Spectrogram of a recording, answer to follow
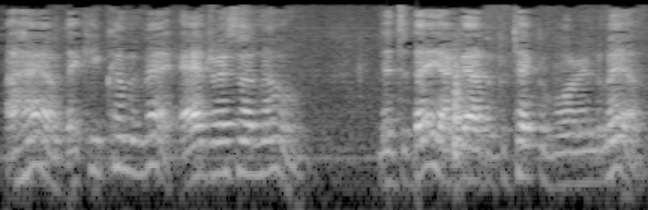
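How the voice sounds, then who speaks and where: A man playing a hapless, excitable character in a 1940s-style radio comedy, rambling and self-justifying. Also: on the high side, a little fast, far from the mic, close to an everyday voice. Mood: glum. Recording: dull, roomy, off-mic with faint noise.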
